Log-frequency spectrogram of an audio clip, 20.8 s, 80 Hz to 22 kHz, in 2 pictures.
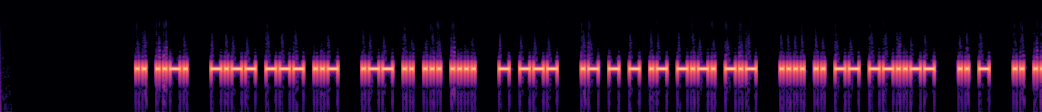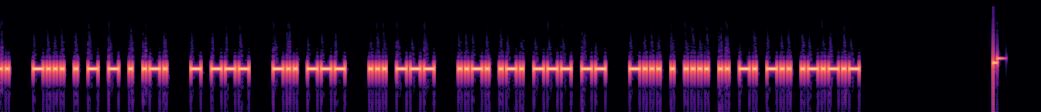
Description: Morse code, heard as a keyed tone, about 34 wpm, 700 Hz. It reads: IF YOU WISH TO ATTACK HIM, IT IS BETTER TO DO SO FROM BEHIND.
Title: Sentences from Top 1600 Words 35wpm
